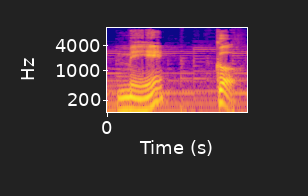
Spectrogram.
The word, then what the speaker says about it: make: एम की आवाज म, ए का नाम ए, के की आवाज क और ई को भूल जाना है, इसलिए शब्द का उच्चारण होगा मे क, मेक।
